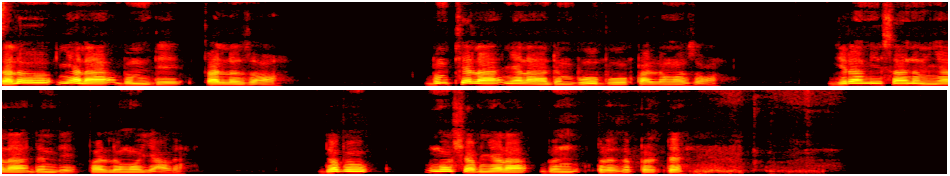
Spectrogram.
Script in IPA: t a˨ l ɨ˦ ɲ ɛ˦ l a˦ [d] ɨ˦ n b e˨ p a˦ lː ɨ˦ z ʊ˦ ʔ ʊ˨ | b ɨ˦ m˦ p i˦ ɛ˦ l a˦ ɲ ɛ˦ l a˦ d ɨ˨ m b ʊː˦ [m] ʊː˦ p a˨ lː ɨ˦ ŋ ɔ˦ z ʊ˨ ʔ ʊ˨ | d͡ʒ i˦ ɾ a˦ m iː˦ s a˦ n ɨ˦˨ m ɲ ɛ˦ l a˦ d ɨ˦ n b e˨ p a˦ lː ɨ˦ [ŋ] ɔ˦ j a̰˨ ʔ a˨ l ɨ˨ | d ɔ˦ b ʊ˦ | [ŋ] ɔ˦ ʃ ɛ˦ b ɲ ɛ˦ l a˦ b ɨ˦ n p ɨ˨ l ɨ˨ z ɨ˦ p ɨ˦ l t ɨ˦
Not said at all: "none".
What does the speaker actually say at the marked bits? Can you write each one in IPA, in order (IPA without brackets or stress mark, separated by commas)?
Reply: b, b, ŋ, ŋ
